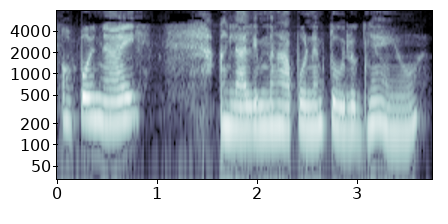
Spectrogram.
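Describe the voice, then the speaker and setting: A woman's voice: on the low side, normal speed, no room sound, close to an everyday voice. A woman playing a modest, playful young daughter in a Filipino audio drama, with a coy manner. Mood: soft, coy.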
